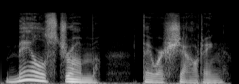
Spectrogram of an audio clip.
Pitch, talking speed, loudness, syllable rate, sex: 115 Hz, 100 wpm, -19 LUFS, 4.0 syllables/s, male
